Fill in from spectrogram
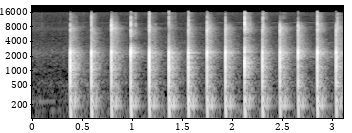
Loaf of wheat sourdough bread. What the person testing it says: такой звук должен быть такой вот глухой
